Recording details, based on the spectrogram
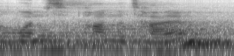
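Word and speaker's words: Wansapanataym: upon a time but it's spelled a little funny follow me w n sa a p a n a t a y m Once Upon a Time which is a philippin isation of the phrase once upon a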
